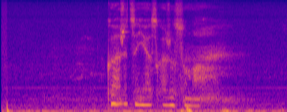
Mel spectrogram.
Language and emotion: Russian, sad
